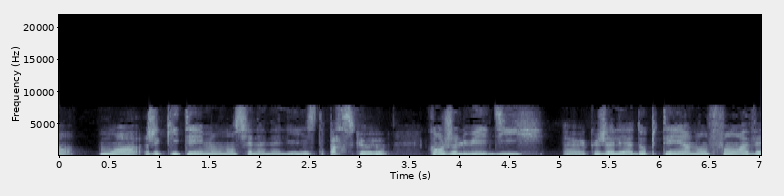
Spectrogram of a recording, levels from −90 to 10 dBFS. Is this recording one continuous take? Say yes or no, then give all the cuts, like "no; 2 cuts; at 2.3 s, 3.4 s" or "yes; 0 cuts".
yes; 0 cuts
